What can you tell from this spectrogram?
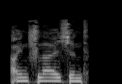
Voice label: "einschleichend", German; adjectives

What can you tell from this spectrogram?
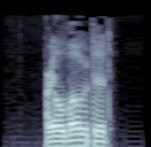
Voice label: "preloaded", english; adjectives

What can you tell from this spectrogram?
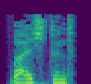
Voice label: "beichtend", German; adjectives

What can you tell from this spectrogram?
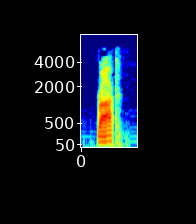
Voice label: "rock", English; nouns

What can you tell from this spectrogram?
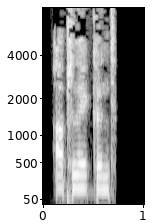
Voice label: "ableckend", German; adjectives

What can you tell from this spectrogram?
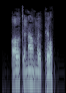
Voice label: "autonomical", English; adjectives

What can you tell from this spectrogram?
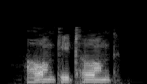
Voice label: "honky-tonk", English; nouns

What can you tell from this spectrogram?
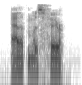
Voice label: "atmosphere", English; nouns

